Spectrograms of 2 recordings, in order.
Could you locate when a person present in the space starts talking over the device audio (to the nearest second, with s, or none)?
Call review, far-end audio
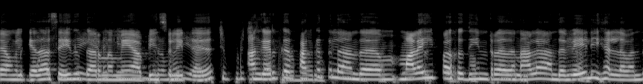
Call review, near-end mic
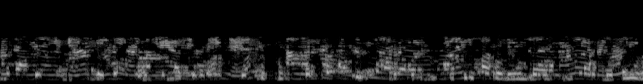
none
